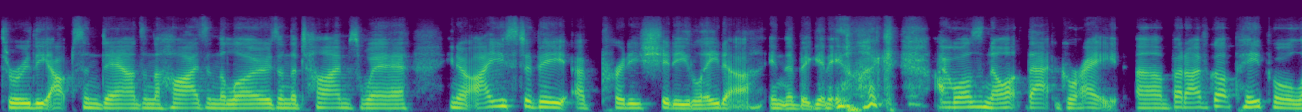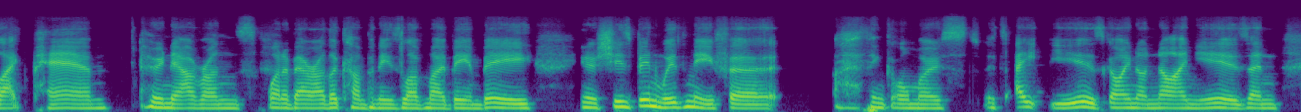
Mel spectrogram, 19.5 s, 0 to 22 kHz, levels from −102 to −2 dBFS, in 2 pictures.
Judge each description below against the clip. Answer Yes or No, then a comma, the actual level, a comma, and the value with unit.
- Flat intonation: Yes, narrow, 2.1 semitones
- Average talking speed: No, fast, 215 wpm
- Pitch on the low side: No, medium, 150 Hz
